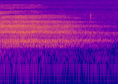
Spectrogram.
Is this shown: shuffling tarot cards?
no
